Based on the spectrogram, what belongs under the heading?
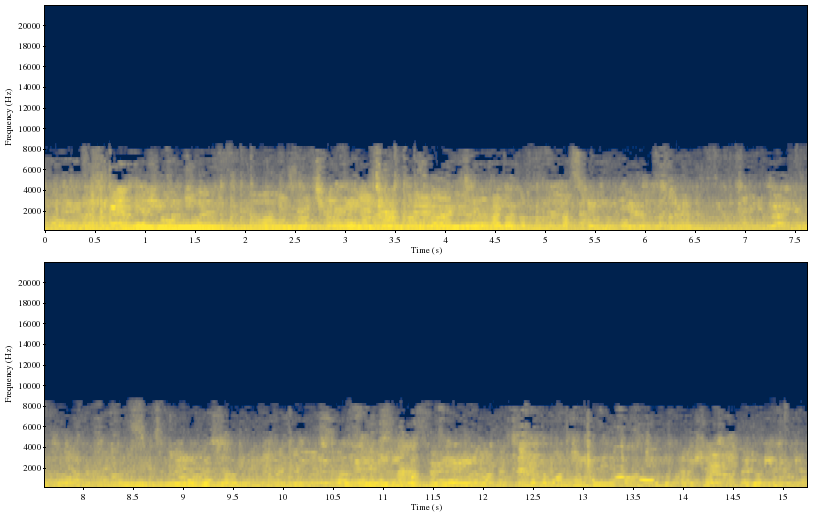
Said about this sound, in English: Oh, I know why there are so many people on this bus. They're all university students.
